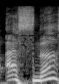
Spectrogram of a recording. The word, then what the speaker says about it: Asshna: A-S-S-H-N-A. – Avec un H. – Oui. – Mais on prononce pas le H. – Ben oui, puis non. – OK. – Ah. Prononce-nous les dons, mettons, pour être sûr. – Asna. – Ouais, c'est ça. Il a dit Asna, lui. – OK, tu fais le ch.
